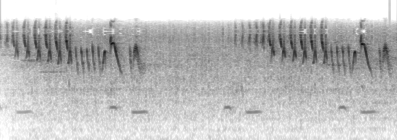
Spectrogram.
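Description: Birdsong: two bursts of rapid, falling chirps, each lasting about a second and a half with a pause between, over a steady hiss of background ambience. A soft low note repeats underneath.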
